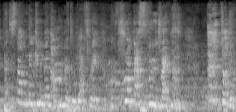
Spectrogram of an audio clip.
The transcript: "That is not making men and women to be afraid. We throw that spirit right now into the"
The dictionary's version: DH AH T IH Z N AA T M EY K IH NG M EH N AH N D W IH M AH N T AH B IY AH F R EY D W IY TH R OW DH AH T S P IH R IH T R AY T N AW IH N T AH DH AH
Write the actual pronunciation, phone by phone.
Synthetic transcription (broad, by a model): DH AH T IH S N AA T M EY K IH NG M EH N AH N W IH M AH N T AH B IY AH F R EY D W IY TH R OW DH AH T S P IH R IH T R AY T N AW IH T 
